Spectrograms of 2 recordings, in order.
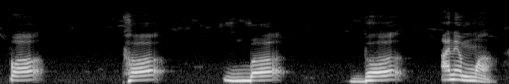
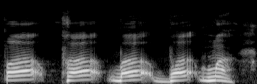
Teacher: પાંચ અક્ષરોને બોલવા માટે તમારે બંને હોઠની મદદ લેવી પડે છે. બંને હોઠ જોડાય છે અને પછી હવા બહાર આવે છે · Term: ઓષ્ઠ્ય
